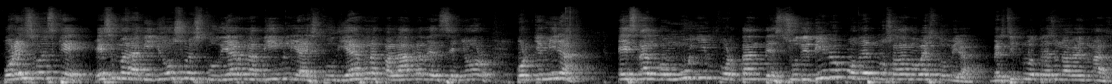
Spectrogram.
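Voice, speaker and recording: Male pastor with a really high voice, preaching, keeps repeating himself and asking the crowd for amens, heard from far off in a big echoey church. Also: moderate pace. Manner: repeats key lines and calls for congregation responses. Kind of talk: sermon. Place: church sanctuary. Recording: echoey hall, voice from far off the mic.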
